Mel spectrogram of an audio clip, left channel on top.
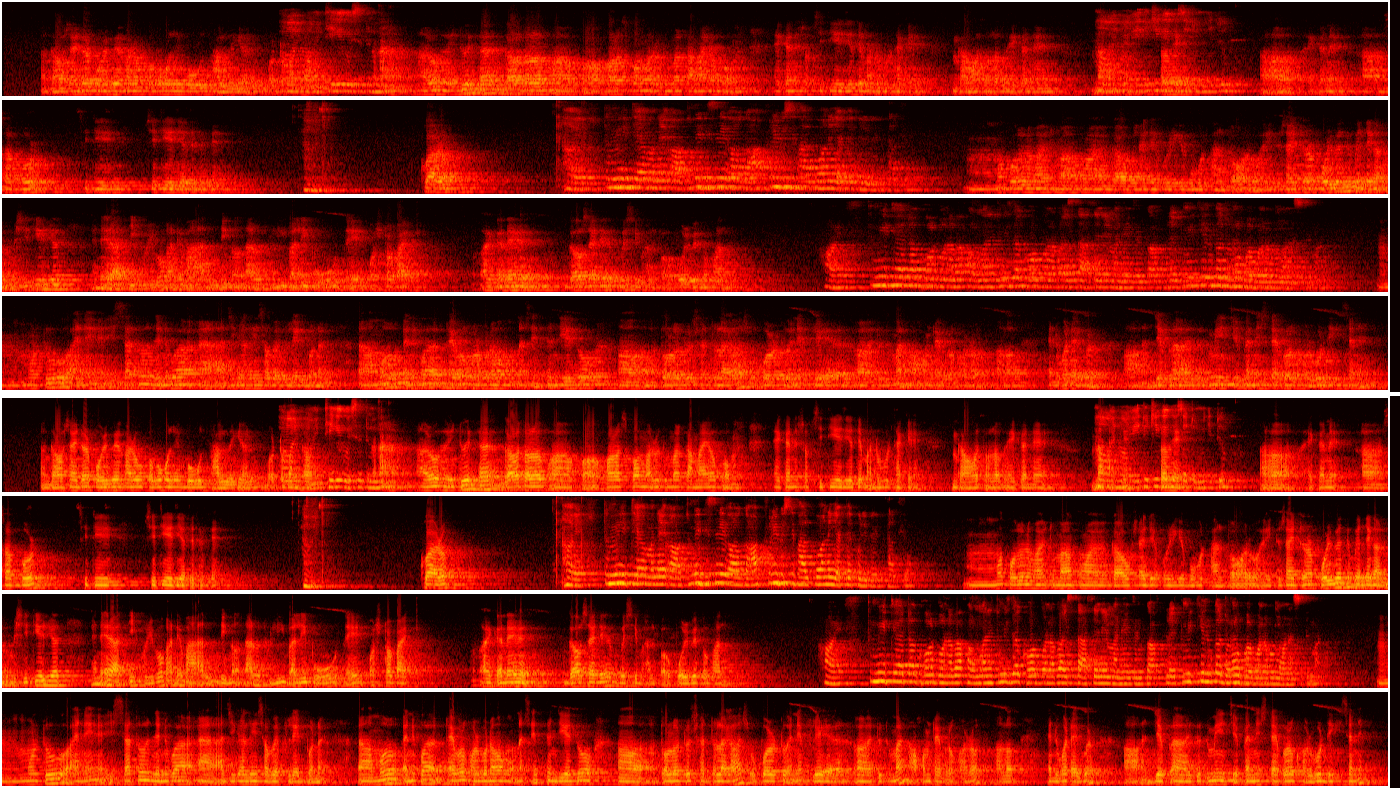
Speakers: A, on the right; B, on the right.
A: গাঁও চাইদৰ পৰিৱেশ আৰু কব গ'লে বহুত ভাল লাগে আৰু বৰ্তমান
B: হয়
A: গাঁওত
B: হয় ঠিকে কৈছা তুমি
A: আৰু সেই সেইটোৱে গাঁৱত অলপ খৰচ কম আৰু তোমাৰ কামাইয়ো কম সেইকাৰণে চব চিটি এৰিয়াতে মানুহবোৰ থাকে গাঁৱত অলপ সেইকাৰণে
B: হয়
A: নাথাকে
B: হয় এইটো ঠিকে
A: চবেই
B: কৈছা
A: আহ
B: তুমি এইটো
A: সেইকাৰণে আ চববোৰ চিটি চিটি এৰিয়াত থাকে
B: হয়
A: কোৱা আৰু
B: হয় তুমি এতিয়া মানে অ তুমি বেছি গাঁৱত ফুৰি বেছি ভাল পোৱা নে ইয়াতে ফুৰি ভাল পোৱা
A: উম মই কলো নহয় তোমাক গাঁও চাইডে ফুৰিে বহুত ভাল পাওঁ আৰু সেইটো চাইডৰ পৰিৱেশ বেলেগ আৰু চিটি এৰিয়াত এনে ৰাতি ঘুৰিবৰ কাৰণে ভাল দিনত আৰু ধূলি বালি বহুতে কষ্ট পায় সেইকাৰণে গাঁও চাইডে বেছি ভাল পাওঁ পৰিৱেশো ভাল
B: হয় তুমি এতিয়া এটা ঘৰ বনাবা মানে তুমি যা ঘৰ বনাব ইচ্ছা আছে নে মানে যেনেকুৱা তুমি কেনেকুৱা ধৰণৰ ঘৰ বনাব মন আছে তোমাৰ
A: উ মোৰতো এনে ইচ্ছাটো যেনেকুৱা আহ আজিকালি চবে ফ্লেট বনাই আহ মোৰ এনেকুৱা টাইপৰ ঘৰ বনাব মন আছে যিহেতু অ তলতো চটধালাই ওপৰতো এনে্ এইটো তোমাৰ অসম টাইপৰ অলপ অলপ এনেকুৱা টাইপৰ অ জেপি এইটো তুমি জেপেনিচ টাইপৰ ঘৰবোৰ দেখিছানে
